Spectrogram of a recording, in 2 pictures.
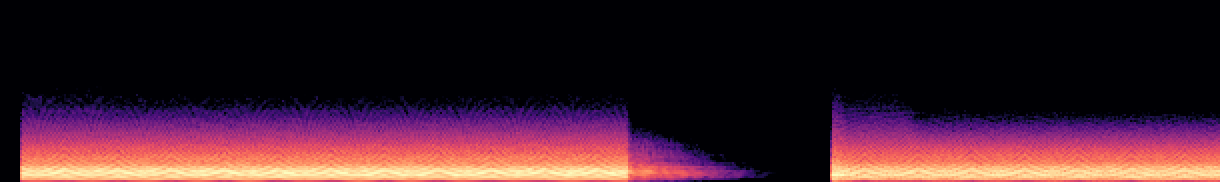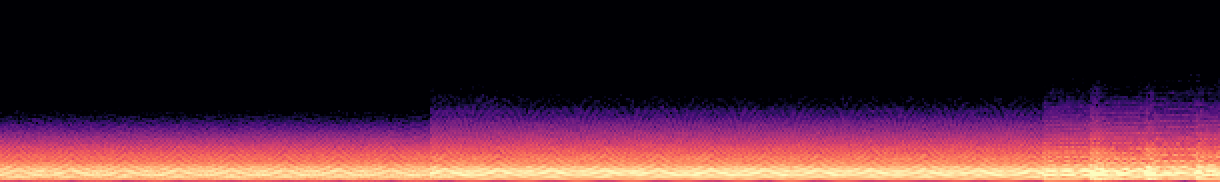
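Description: Electronic music intro: a sustained synthesizer chord that pulses and cuts out about four seconds in, silent for about a second. It returns with a fast wavering wobble and shifts texture near ten seconds.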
